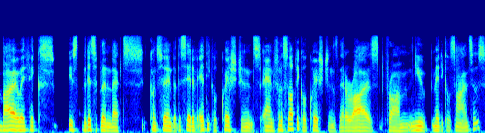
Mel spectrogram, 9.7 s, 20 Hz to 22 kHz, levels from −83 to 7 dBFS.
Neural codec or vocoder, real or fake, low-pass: codec, 16 kHz, 2 kbps, FreqCodec, larger model; fake; 7.2 kHz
